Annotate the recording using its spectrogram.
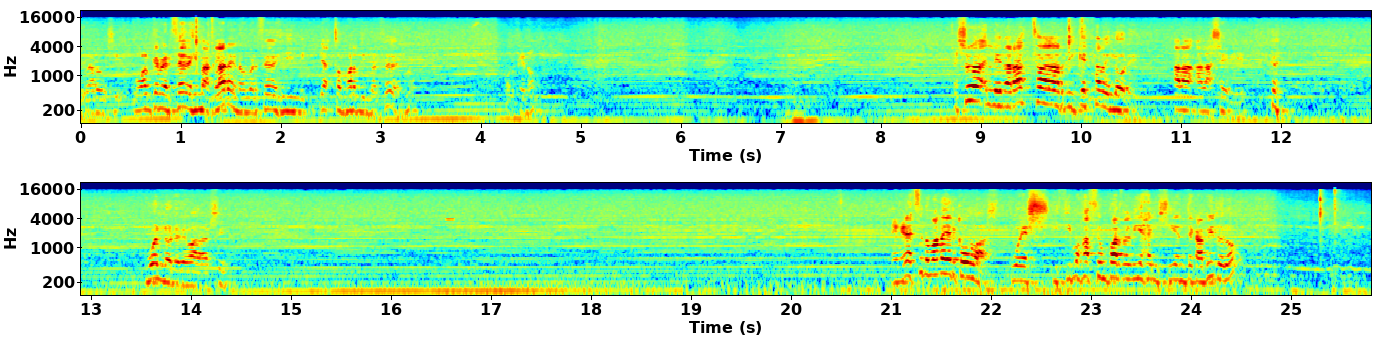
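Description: A racing car engine hums steadily, with a high whine.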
